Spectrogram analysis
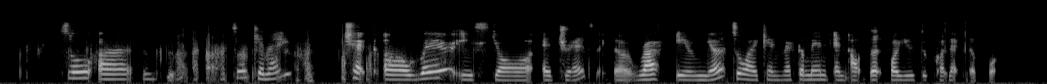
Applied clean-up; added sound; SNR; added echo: neural diffusion model UNIVERSE++.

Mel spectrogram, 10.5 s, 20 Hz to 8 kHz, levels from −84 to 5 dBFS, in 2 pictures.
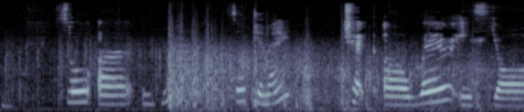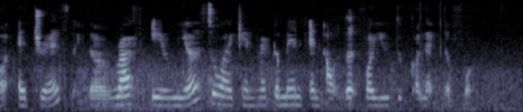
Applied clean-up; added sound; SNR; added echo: none; Thunder; 10 dB; none.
